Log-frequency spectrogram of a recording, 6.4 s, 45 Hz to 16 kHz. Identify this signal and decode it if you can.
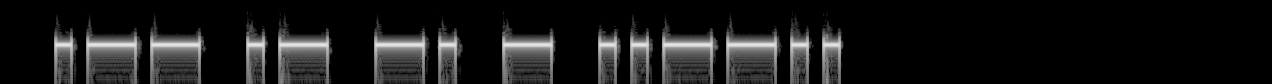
Morse code, heard as a keyed tone, about 15 wpm, 700 Hz. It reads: WANT?
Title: 2x Word-Spacing - Sentences from Top 400 Words - 15wpm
